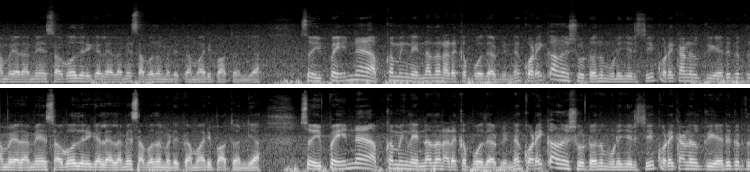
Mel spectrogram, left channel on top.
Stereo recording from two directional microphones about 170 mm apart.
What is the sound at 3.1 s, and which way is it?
Speech, 45° right (ahead or behind).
